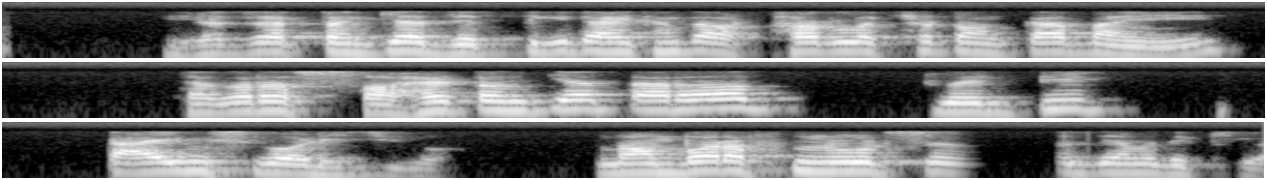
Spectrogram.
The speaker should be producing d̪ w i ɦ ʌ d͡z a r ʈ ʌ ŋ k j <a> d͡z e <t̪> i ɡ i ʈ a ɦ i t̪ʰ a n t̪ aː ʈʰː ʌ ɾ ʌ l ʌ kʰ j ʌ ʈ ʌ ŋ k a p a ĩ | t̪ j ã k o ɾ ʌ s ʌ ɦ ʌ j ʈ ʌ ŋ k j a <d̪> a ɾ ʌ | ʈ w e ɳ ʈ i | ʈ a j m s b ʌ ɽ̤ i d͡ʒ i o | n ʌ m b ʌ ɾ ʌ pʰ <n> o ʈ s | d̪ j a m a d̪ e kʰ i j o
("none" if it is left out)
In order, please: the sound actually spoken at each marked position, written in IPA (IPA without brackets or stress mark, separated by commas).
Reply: a, t̪, t̪, n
